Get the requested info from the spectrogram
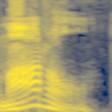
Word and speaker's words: model: 네, M-O-D-E-L 발음은요. 모델. 이렇게 당연히 뭐 나라에 따라서 들릴 수도 있겠지만 미국식 영어에서는 model. – 네, model. 자, 잘 안 되시는 분들은 말을 말어. 자, model.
